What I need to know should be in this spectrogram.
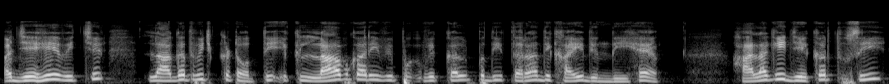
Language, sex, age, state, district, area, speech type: Punjabi, male, 30-45, Punjab, Jalandhar, urban, spontaneous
